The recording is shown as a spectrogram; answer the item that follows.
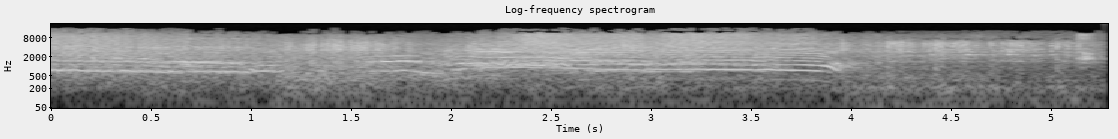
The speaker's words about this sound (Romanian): Ce? Podul. S-a prăbușit.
